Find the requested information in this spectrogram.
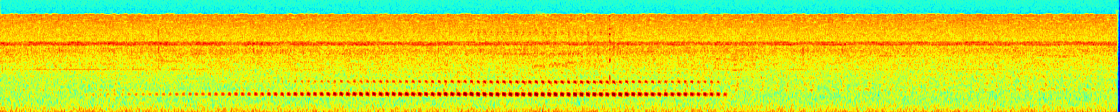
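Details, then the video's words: At dusk, a male Eastern screech owl arriving at the nest box during courtship, to hunt and bring food to the female, gives a long, even, monotone trill of rapid low notes for about six seconds over a high hum and low rumble. "Eastern Screech Owl Calling"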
